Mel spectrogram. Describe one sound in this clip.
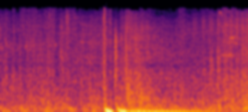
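A heavy blast booms.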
